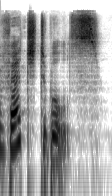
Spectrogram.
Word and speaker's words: vegetable: Eat more vegetables. Eat more vegetables. It's your turn. Excellent. All right. That's correct. Eat more vegetables. Remember the three syllables. This word has three syllables or three distinct sounds only.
